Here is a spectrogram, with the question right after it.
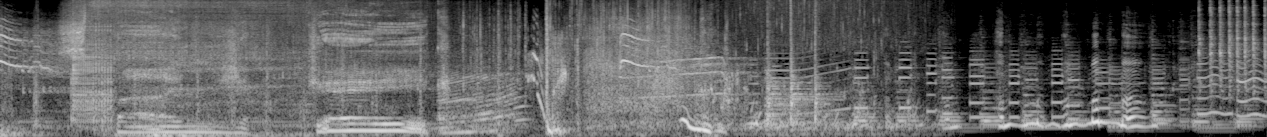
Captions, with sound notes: Sponge... cake. [knocking] [humming]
